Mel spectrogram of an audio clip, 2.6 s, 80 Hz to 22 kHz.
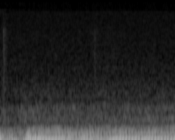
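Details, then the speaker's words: Revo Stage 4 Fiesta ST, 330–350 hp, with new TTV Racing clutch and flywheel, reversing with correct bite point and no throttle: smooth low engine note rising gently as clutch takes up, no squeal or chatter; clean engagement. "I've got a good bite point. So no sound again."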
